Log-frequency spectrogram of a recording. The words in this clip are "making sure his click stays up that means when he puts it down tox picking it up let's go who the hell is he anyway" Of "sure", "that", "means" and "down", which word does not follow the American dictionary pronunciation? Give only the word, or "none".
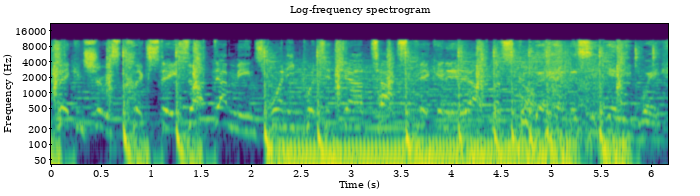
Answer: none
